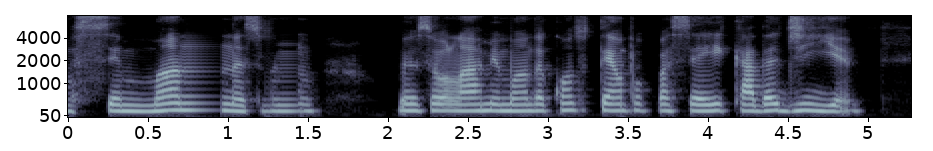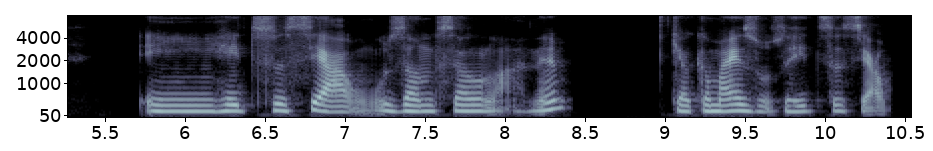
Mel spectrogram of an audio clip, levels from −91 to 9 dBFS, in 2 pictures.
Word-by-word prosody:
de 170 - -7
semana, 195 +1 +1 1.0
meu 195 0 +1
celular 195 0 +2
me 195 - +1
manda 190 0 +1
quanto 205 +1 -5
tempo 195 0 +1
eu - - -11
passei 190 0 0
cada 190 0 +2
dia, 185 -1 -1 0.8
em 175 -1 0
rede 180 0 0
social 185 -3 +2
usando 180 -1 0
o - - -14
celular, 180 -2 -2
né, 235 +8 -1 0.7
que 185 - -1
é - - +3
o - - -12
que 180 - -6
eu - - +4
mais 180 0 +4
uso, 170 0 -7
rede 170 +1 -5
social. 180 0 -3
185 Hz, 160 wpm, -24 LUFS, 180-195 Hz, 1.0 s, eu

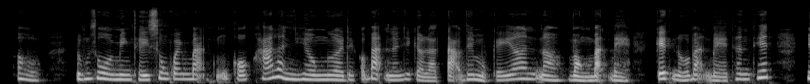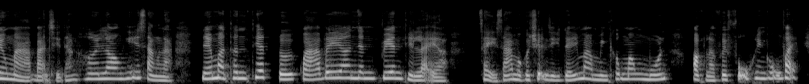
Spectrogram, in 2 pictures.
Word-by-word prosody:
Ồ, 210 -8 -4 0.3
đúng 250 +1 0
rồi. 260 -3 +2
Mình 225 -1 +3
thấy 215 -1 +2
xung 260 +5 -1
quanh 245 -1 -1
bạn 240 - -2
cũng - - -4
có 210 +1 -1
khá 260 +4 -1
là 345 - +3
nhiều 235 -4 +2
người 215 -1 +2
để 210 - -5
có 205 - -6
bạn 260 -5 +1
là 200 0 +1
như, 230 +4 -3
kiểu 205 -6 -3
là, 165 -1 -2
tạo - - -1
thêm 225 -2 +1
một 195 - -2
cái, 195 +3 0
ơ, 250 +2 +1 0.2
nờ, 200 -2 +1
vòng 190 -3 +2
bạn - - +4
bè, 185 -3 0 0.3
kết 265 -1 +5
nối 200 -2 0
bạn 230 - -2
bè 180 -2 -1
thân 240 +5 -3
thiết. 325 +1 +2 0.4
Nhưng 260 -4 +3
mà 180 -6 0
bạn 190 -2 -2
chỉ 155 - -6
đang 200 +6 -6
hơi 255 +3 -2
lo 260 0 +3
nghĩ 280 +4 0
rằng 215 -9 -1
là 175 -2 -2 0.3
nếu 265 +1 +3
mà 295 -1 +6
thân 280 0 +1
thiết 320 +2 +2
đối 235 0 +5
quá 235 0 +1
với, 290 +3 +2
a, 300 0 +2
nhân 285 -1 +1
viên 285 -1 +3
thì 230 -5 0
lại, 190 -1 0
ờ, 165 - -1 0.4
xảy 210 -8 -1
ra 205 +8 -1
một 220 - +2
cái 210 - +1
chuyện 210 0 0
gì 195 - 0
đấy 200 +3 0
mà 265 -2 +1
mình 210 -2 0
không 250 +3 -2
mong 245 -2 +1
muốn, 225 +2 +2 0.3
hoặc 225 -3 +2
là 185 - 0
với 220 +4 0
phụ - - +1
huynh 280 -1 0
cũng 280 - 0
vậy. - - +3
230 Hz, 290 wpm, -23 LUFS, 205-260 Hz, 0.4 s, mà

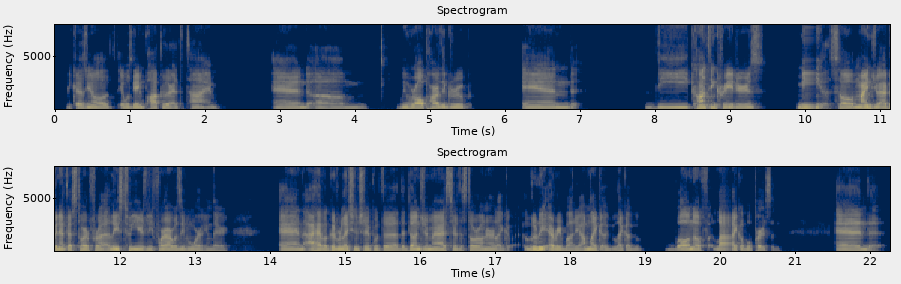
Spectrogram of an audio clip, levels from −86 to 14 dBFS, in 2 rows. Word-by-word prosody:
because, 120 +2 -3
you 130 - +1
know, 120 -1 -1
it 120 - -10
it - - -3
was 120 0 -2
getting 130 -3 +2
popular 130 -1 -1
at 110 -3 -5
the 95 - -25
time, 120 -2 -6 0.7
and, 125 -1 -3
um, 110 -4 -8 0.4
we 140 +3 -1
were 150 0 0
all 150 - +8
part 150 - +1
of 150 - -1
the 155 - +1
group, 130 -1 -3 0.7
and 120 0 -2 0.9
the 125 0 -1
content 205 - +4
creators, 135 -2 0 0.4
me 190 +8 +1
so, 145 -3 +1
mind 160 +2 +6
you, 140 - +3
I'd 130 +1 +3
been 155 - +5
at 150 - +2
that 135 - +2
store 135 -2 +1
for 130 - -2
at 115 +1 -1
least 140 0 +3
2 145 - -2
years 135 -1 +2
before 130 +1 -1
I 130 - +3
was 125 0 -2
even 115 -3 -5
working 105 -4 -6
there, 90 -1 -11 0.7
and 125 0 0
I 120 - +2
have 135 0 +4
a - - +2
good 145 +1 +2
relationship 145 -1 +1
with 130 -3 -4
the 120 -1 0
the 115 - -3
dungeon 140 +1 +2
master, 135 +1 +1
the 120 - -7
store 130 +3 -1
owner, 125 -1 -2
like, 105 -2 -8
uh - - -17 0.2
literally 155 +3 +6
everybody, 110 -5 0
I'm 120 - -1
like 135 -2 +1
a 115 - -6
like 120 0 -6
a 105 - -7 0.4
well-enough, 140 +5 +1
likable 135 -1 0
person. 100 -3 -5 0.7
And 125 - -1
130 Hz, 190 wpm, -23 LUFS, 120-135 Hz, 0.9 s, all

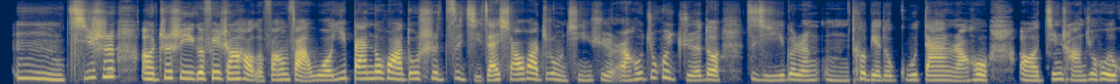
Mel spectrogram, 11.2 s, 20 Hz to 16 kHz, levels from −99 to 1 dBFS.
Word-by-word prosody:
嗯， 265 -6 -4
其 300 +2 +5
实， 345 +2 +4 0.3
呃， 255 -1 +5
这 300 +6 +1
是 300 - +2
一 265 - +1
个 265 0 +6
非 280 +2 0
常 260 -1 +5
好 260 - +4
的 185 - -6
方 220 +4 -1
法。 225 -6 +6
我 205 +3 -1
一 270 +7 -7
般 265 0 +3
的 280 - +2
话 260 -4 +5
都 255 +2 -3
是 265 +1 -2
自 260 +4 -5
己 190 -6 -1
在 205 +2 +3
消 235 -1 +2
化 260 -3 +4
这 245 +3 -10
种 230 -5 -7
情 195 +1 -7
绪， 215 +1 -10
然 195 +1 -2
后 250 +2 -6
就 300 +4 -9
会 315 +1 -4
觉 200 -3 -6
得 210 0 +1 0.3
自 255 - -5
己 200 -2 -3
一 - - -4
个 230 +1 -3
人， 205 0 -3
嗯， 195 -4 -14
特 260 +5 -1
别 210 -2 -2
的 200 0 -7
孤 215 +3 -8
单， 200 -2 +1
然 180 -1 0
后， 220 -1 0 0.3
啊， 195 -1 0
经 240 +6 -4
常 200 -4 -4
就 235 +1 -5
会 245 - 0
230 Hz, 290 characters per minute, -19 LUFS, 205-260 Hz, 0.3 s, 个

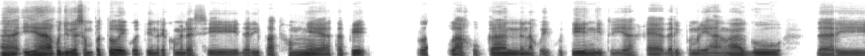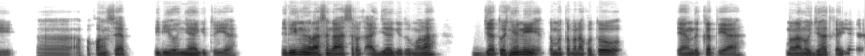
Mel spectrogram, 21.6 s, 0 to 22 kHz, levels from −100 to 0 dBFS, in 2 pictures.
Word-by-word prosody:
Ah 105 -3 +2
iya, 110 +4 +3 0.2
aku 115 - -1
juga 100 -2 +3
sempat 95 +4 -4
tuh 120 -2 +5
ikutin 95 -1 -6
rekomendasi 90 -1 -6 0.4
dari 85 +1 -6
platformnya 100 +6 -2
ya 85 - -1
tapi 95 +7 -6 0.8
lep - - -5 0.3
lakukan 105 +7 -2 0.2
dan 90 - -1
aku 85 - -22
ikutin 110 +6 -2 0.2
gitu 90 - -10
ya 85 - -5 0.2
kayak 90 -1 -5
dari - - -7
pemilihan 85 -2 -7
lagu, 100 -1 -3 0.8
dari, 85 0 -5 0.8
eee, 80 -1 -11 0.2
apa - - -15
konsep 90 -1 0 0.4
videonya 95 +1 +3
gitu 90 - -8
ya. 85 - -3 0.7
Jadi 110 +3 +3
ngerasa 125 -4 +8
nggak 95 -2 +7
sreg 95 -1 -3
aja 115 +4 +1
gitu 100 0 -2
malah 125 +7 +4 0.7
jatuhnya 110 +4 +5
nih 150 -2 +9 0.2
teman-teman 105 -1 0
aku 110 - -2
tuh, 150 -1 +8 0.9
yang 105 0 +2
dekat 130 +5 0
ya 85 - +2 0.7
malah 110 0 +3
ngehujat 125 +4 +2
kayak, 240 - -3
100 Hz, 135 wpm, -21 LUFS, 90-110 Hz, 0.9 s, nih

